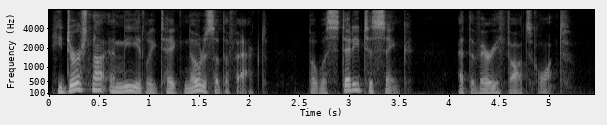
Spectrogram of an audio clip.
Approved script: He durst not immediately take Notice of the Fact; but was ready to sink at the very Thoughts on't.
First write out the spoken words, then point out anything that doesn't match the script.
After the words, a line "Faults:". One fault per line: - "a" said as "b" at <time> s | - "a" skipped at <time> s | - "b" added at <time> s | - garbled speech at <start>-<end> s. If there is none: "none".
He durst not immediately take Notice of the Fact; but was steady to sink at the very Thoughts on't.
Faults:
- "ready" said as "steady" at 2.8 s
